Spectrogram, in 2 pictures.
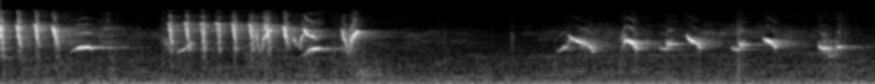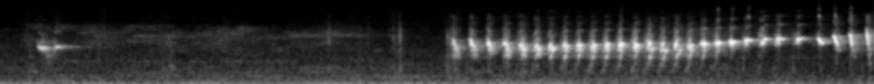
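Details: Varied clear song of the greater green leafbird, recorded as filler for mastering captive birds: short chattering bursts and sharp whistled chirps, a pause, then a long fast trill over a low droning hum.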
